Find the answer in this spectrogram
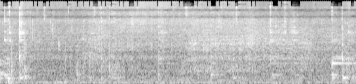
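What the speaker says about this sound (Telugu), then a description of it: "ఉప్పు కారం అంతా మంచిగా పట్టే వరకు కలుపుకుని కాసేపు మగ్గనిద్దాము." Cabbage sizzles in a pan while being stirred with salt and chili, a soft, steady frying hiss with faint scraping stir strokes, quiet and close with no talk.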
